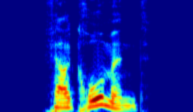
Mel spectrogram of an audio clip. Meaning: present participle of verchromen
- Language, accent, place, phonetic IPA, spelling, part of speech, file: German, Germany, Berlin, [fɛɐ̯ˈkʁoːmənt], verchromend, verb, De-verchromend.ogg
